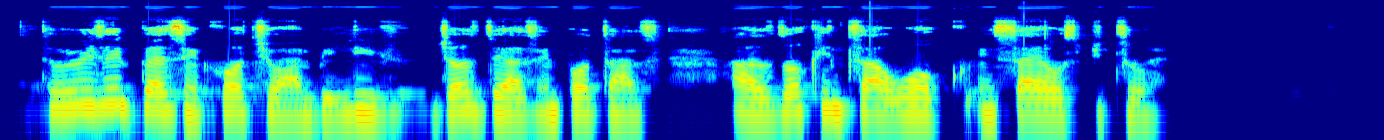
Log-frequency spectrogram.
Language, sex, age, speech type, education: Nigerian Pidgin, female, 15-29, spontaneous, tertiary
